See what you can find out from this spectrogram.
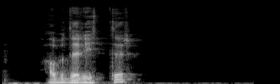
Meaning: indefinite plural of abderitt
- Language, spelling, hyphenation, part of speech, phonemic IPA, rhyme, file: Norwegian Bokmål, abderitter, ab‧de‧ritt‧er, noun, /abdəˈrɪtːər/, -ər, Nb-abderitter.ogg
